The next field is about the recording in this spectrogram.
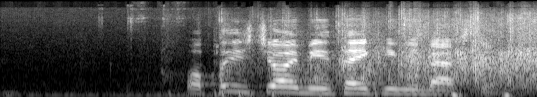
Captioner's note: applause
